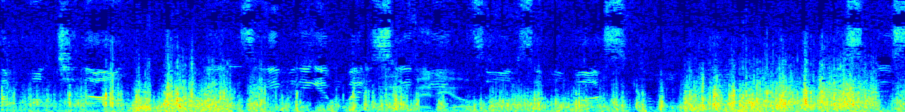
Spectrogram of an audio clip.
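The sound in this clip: Wind buffets the microphone outdoors near a market below a mountain in Cambodia, a loud, steady roar of rough noise that surges and dips briefly before swelling again.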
